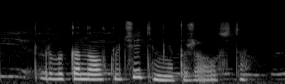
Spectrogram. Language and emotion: Russian, neutral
